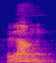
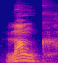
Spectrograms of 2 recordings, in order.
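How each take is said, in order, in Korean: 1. 이 단어는 ng 소리로 끝나요. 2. ng 뒤에 k 소리가 나요. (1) "앙 발음이 됩니다" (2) "랑크 하시면 안 됩니다"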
